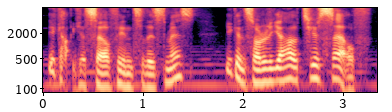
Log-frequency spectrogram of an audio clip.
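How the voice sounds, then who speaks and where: A man voicing a blunt, quick-tempered young woman full of slang. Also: mid-range voice, huge pitch swings, soft background music, full character voice. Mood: disgusted. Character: brash rough-talking young woman.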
